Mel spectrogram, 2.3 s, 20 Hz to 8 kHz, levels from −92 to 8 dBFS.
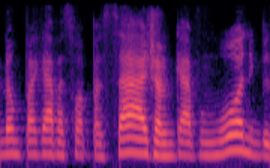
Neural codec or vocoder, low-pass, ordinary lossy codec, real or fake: codec, 16 kHz, 0.5 kbps, X-Codec, WavLM features, trained on Multilingual LibriSpeech; 7.2 kHz; none; fake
